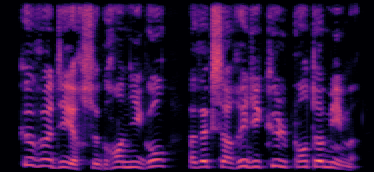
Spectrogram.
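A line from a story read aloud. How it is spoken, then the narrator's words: Laughing. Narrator (French): dit Meg en riant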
